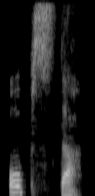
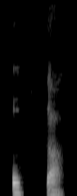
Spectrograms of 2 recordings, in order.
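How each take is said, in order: First: "Obsta" with every consonant sounded, S included; todas las consonantes pronunciadas. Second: "opta" with the S silent, P straight into T; consonante bloqueada. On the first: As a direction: make the S audible between P and T in "Obsta". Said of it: "si quiero decirlas todas". ("Obsta" diciendo todas las consonantes, con la S audible) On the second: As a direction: drop the blocked S in "opta". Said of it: "la está bloqueando y queda como". ("opta" sin que suene la S, bloqueada por la T) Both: Shown as a demonstration.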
